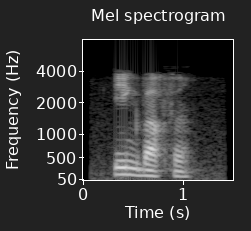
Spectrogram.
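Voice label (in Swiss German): "iwarfe", Bas Rhin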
